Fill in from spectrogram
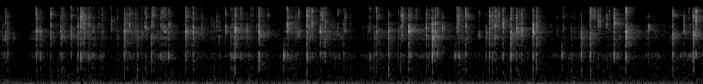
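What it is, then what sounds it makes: Aluminium foil blister pack. Long pointed nails scratch and tap the aluminium foil back of a full pill blister sheet resting on its box. The result is a dense run of bright, crinkly scratches and sharp little clicks, almost entirely high-pitched with hardly any low end. Each tick dies away almost instantly.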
